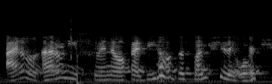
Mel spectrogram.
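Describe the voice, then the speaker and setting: Casting: female caller, quick-paced, gushing flirty chat over a dull phone recording. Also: a little high, expressive, faint music behind. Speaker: caller, inmate's partner. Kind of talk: intimate casual phone chat.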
